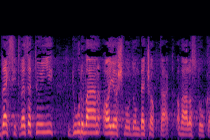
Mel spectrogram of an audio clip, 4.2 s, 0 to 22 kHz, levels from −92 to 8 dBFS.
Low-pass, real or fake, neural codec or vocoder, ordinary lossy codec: none; real; none; none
